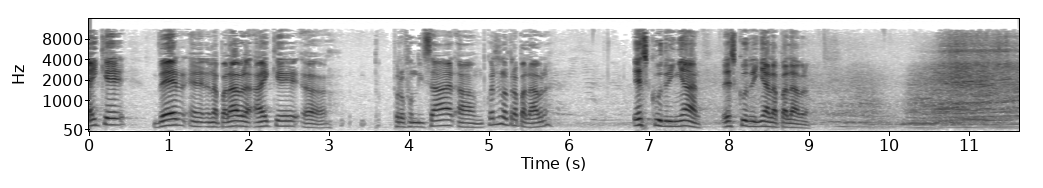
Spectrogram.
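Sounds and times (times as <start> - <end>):
speech: 0.0 - 3.1, 3.8 - 5.9, 6.8 - 9.1
motorcycle passing by: 7.4 - 11.6.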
